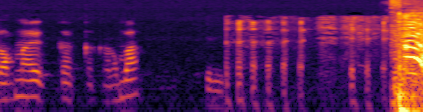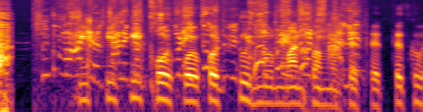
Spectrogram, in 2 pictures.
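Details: Adult speaker, acted comedy; stuttering (acted).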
